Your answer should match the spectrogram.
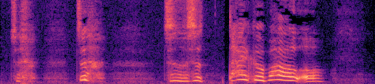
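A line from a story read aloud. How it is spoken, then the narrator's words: Breathless. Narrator (Chinese): 小朵喘着气说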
